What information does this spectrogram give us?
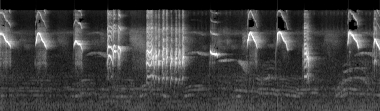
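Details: Greater green leafbird kept in a cage for songbird competitions sings a lively series of sharp arched whistles, one almost every second, broken by a dense rattling trill and scratchy buzzy notes; steady low hum in the background.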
